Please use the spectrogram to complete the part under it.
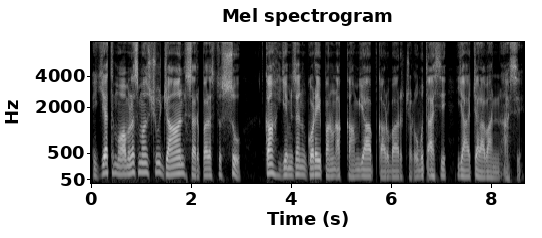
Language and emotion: Kashmiri, neutral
